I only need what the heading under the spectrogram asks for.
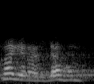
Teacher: التنوين بقى اللي بعده لا ما تغنوش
